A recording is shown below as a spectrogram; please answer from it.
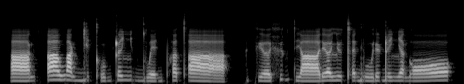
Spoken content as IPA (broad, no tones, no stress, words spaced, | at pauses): aːɡt͡sʼaːwaɡɟe kʼuɡʈəʎəɡ dweɡpʰɐ tʼaː | kʲəːxʲuɡ tjaːɾʲɐːlʲutʼɛɡ wuɾʲeɖeʎaɡ ɔː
